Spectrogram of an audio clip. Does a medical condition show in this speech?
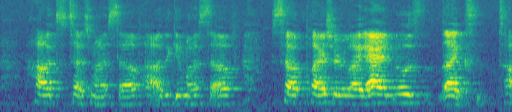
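Yes: cerebral palsy.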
